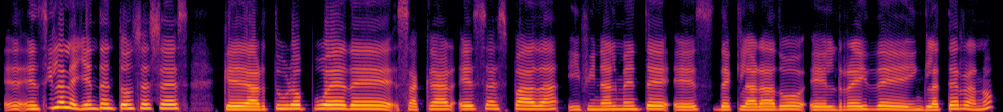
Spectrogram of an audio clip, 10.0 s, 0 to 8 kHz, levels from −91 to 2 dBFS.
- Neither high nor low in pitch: No, high, 235 Hz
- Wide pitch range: No, average, 3.3 semitones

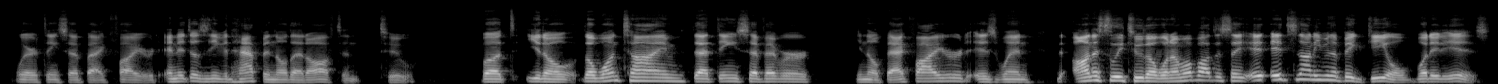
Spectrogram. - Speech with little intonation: No, wide, 5.4 semitones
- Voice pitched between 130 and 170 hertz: Yes, low, 135 Hz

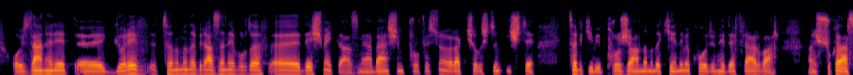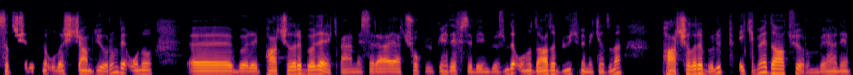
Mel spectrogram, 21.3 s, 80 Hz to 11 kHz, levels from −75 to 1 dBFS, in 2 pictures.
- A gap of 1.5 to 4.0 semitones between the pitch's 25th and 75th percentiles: Yes, narrow, 2.6 semitones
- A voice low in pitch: Yes, low, 115 Hz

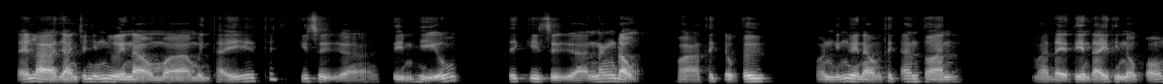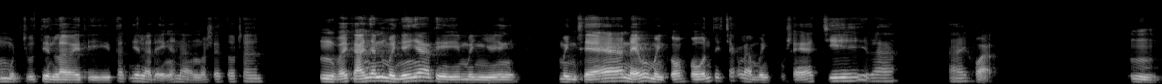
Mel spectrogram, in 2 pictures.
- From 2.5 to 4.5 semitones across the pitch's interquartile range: Yes, average, 4.2 semitones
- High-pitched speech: No, low, 120 Hz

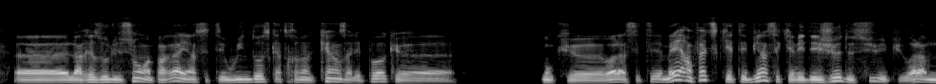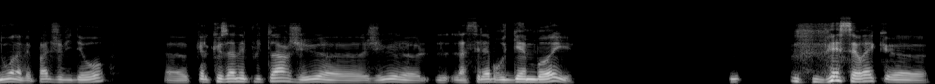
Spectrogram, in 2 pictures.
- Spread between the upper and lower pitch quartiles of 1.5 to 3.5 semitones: No, average, 4.0 semitones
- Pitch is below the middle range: Yes, low, 110 Hz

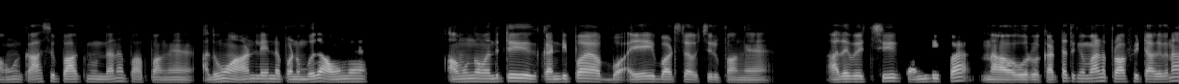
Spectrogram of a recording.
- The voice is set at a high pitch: No, low, 125 Hz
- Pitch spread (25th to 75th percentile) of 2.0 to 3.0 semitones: Yes, narrow, 2.6 semitones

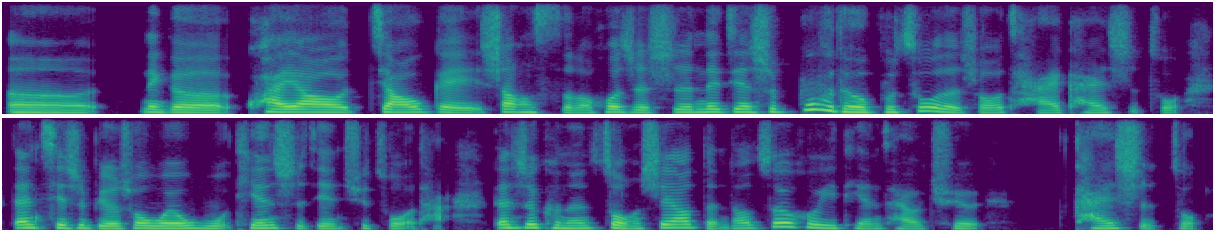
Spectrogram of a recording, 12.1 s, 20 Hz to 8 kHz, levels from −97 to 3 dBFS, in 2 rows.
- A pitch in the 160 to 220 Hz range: Yes, medium, 185 Hz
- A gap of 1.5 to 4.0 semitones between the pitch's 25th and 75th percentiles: Yes, average, 2.8 semitones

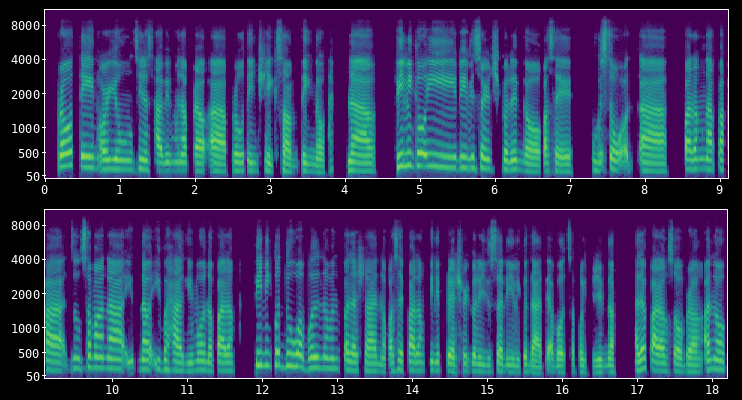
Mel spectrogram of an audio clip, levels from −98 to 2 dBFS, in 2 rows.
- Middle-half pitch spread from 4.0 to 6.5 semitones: Yes, average, 4.5 semitones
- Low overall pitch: No, medium, 160 Hz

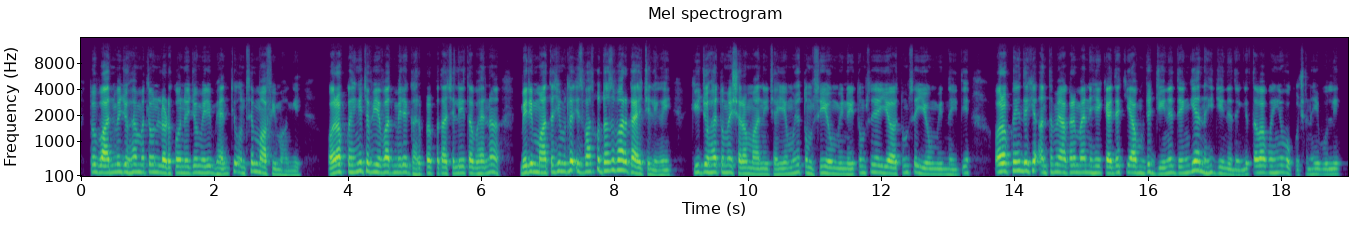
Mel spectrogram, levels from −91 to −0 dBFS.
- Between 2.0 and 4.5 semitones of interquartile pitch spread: Yes, average, 4.0 semitones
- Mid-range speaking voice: Yes, medium, 175 Hz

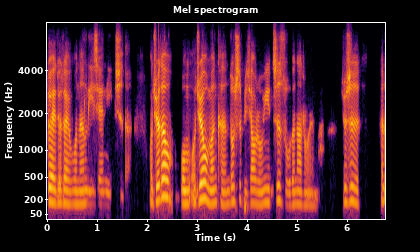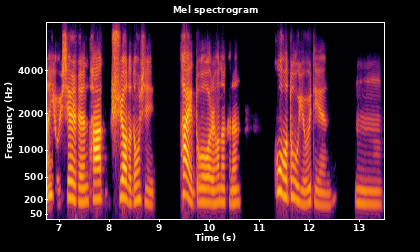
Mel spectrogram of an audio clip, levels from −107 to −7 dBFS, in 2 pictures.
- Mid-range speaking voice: Yes, medium, 165 Hz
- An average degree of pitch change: Yes, average, 4.2 semitones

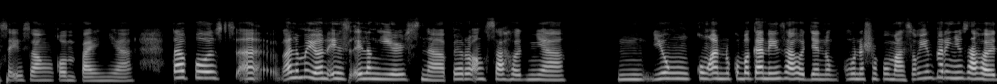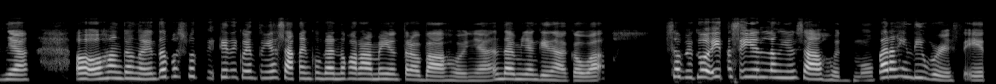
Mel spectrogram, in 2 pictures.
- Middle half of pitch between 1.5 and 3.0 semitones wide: No, average, 4.2 semitones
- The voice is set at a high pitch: Yes, very high, 250 Hz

